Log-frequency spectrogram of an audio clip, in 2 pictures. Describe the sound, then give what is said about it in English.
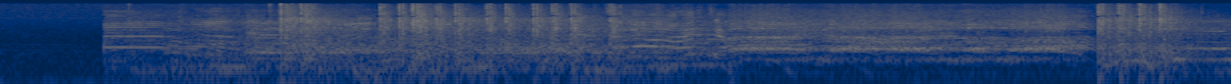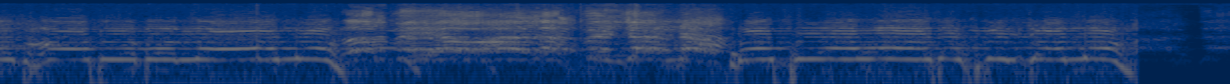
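A large crowd of mourners at a Palestinian funeral march in Khan Yunis, Gaza, carrying a body to a mosque, chants and shouts loudly in unison while rapid bursts of gunfire crackle through the noise, sustained for several seconds before the chanting continues alone. “Gunfire was heard throughout the march.”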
